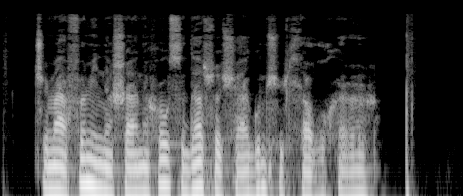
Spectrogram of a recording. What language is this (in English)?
Adyghe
